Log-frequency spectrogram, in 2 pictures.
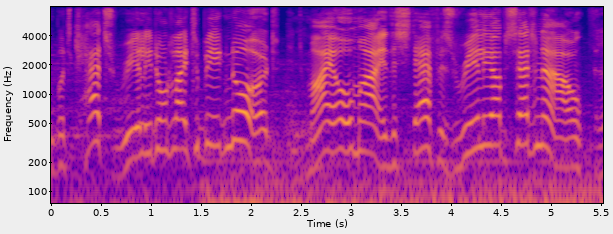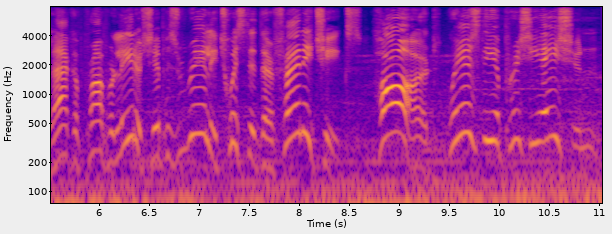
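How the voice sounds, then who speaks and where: A man's voice: very high-pitched, sing-song, measured pace. A man narrating a game in a theatrical comic style, full of sarcastic asides and silly sound effects. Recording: game audio with loud music.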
